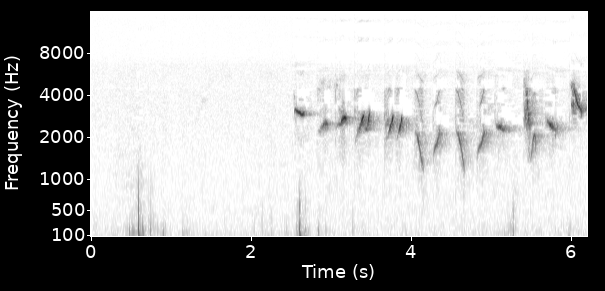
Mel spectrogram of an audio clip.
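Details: Greater green leafbird from Ngawi, East Java, described as a prolific national-champion singer. A few low knocks come first, then a quick run of varied whistled and slurred high notes, rising and falling, about two per second.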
